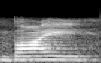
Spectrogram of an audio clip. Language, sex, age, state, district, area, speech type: Hindi, female, 18-30, Madhya Pradesh, Narsinghpur, rural, read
